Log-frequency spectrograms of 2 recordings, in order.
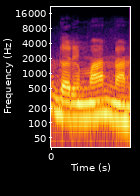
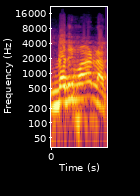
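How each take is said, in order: First: It is said in a soft, gentle tone. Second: It is said in a harsh, scolding tone. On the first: The mother is lovingly concerned for the child. The speaker calls it right. "kalau ibu lembut" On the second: The mother is scolding the child. The speaker calls it wrong. "kalau ibu kasar"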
